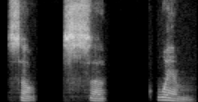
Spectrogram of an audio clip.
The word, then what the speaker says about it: Sequim: name lavender grown in Sequim Washington it's pronounced like swim so quim Washington lavender I would love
